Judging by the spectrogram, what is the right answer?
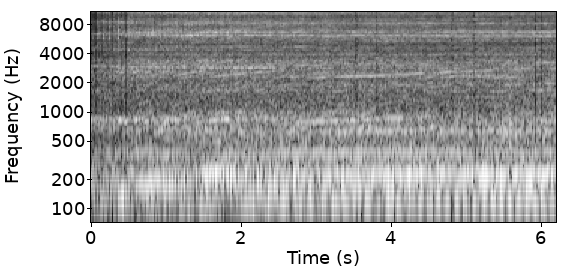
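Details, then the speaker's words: WD 325 10 MB stepper hard drive, the most beat-up unit, powered up: faint spinning whine with a rough, scratchy hiss underneath; suspected head crash, media later found flaking off the platters. "up now that sounds kind of head crashy to me not sure we'll find out"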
